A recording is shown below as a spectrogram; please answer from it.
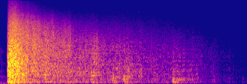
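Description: Trailer sound-effect hit: a single sudden loud boom that starts just after the speech stops, then dies away slowly and is gone by about three and a half seconds in.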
